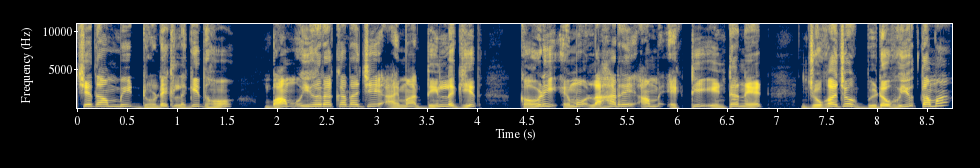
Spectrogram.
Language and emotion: Santali, disgusted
